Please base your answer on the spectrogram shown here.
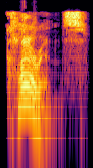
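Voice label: "clarence", British English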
